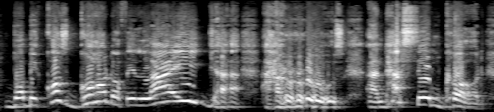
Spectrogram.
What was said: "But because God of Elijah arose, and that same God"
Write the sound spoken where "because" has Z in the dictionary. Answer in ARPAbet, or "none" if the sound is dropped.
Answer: S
